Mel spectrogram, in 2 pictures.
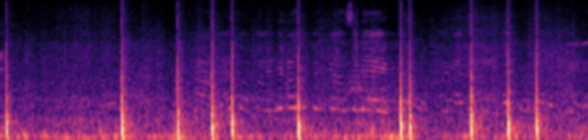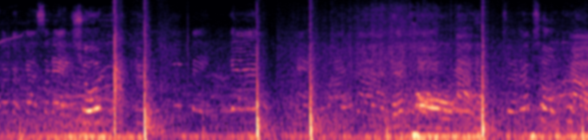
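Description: Fireworks burst with sharp, loud bangs outdoors.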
